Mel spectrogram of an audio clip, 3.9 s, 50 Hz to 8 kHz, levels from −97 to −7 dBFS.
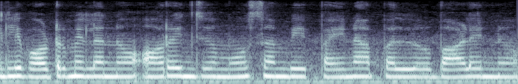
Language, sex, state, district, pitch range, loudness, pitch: Kannada, female, Karnataka, Raichur, 230-240 Hz, -14 LUFS, 235 Hz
